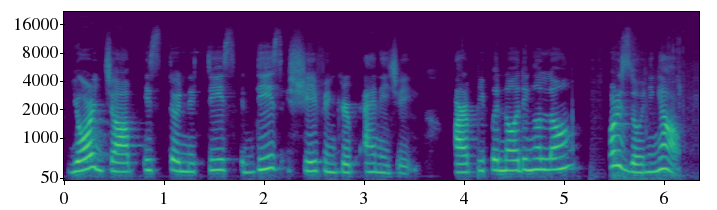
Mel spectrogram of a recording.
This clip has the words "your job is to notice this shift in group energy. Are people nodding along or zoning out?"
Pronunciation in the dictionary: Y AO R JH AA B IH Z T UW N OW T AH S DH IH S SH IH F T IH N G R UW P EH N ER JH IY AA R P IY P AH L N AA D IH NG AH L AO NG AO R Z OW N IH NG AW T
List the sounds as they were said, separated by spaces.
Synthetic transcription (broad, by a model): Y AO R JH AA B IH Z T UW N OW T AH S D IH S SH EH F IH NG G R UW P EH N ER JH IY AA R P IY P AH L N AA D IH NG AH L AO NG AO R Z OW N IH NG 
